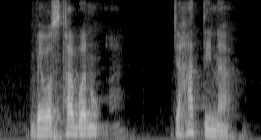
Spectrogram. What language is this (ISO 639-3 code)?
sat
